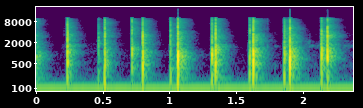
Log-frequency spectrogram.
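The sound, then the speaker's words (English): A brief round of applause for Artie Lang: about nine crisp, evenly spaced hand claps in a steady rhythm, fairly loud, over a low constant hum, with no voices. “A moment of a moment of applause for Artie Lang.”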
